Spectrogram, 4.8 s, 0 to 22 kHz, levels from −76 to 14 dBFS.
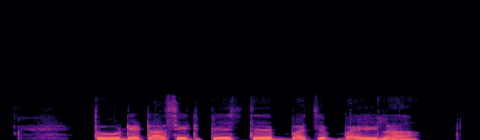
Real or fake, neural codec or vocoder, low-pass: real; none; 7.2 kHz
